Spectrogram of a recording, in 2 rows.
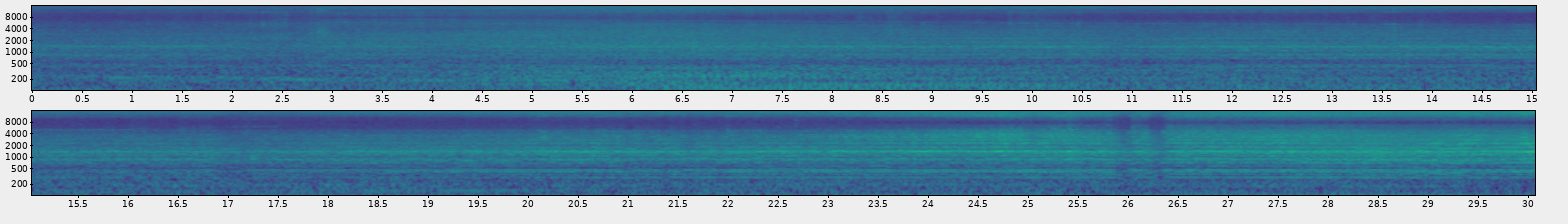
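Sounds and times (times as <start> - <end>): diesel freight train rumbling: 0.0 - 30.0.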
